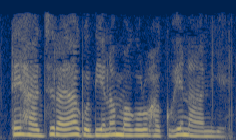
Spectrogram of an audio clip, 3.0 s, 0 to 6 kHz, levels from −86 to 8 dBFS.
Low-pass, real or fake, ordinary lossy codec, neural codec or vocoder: 5.4 kHz; real; MP3, 32 kbps; none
